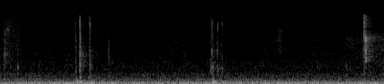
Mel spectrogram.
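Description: Typing on a keyboard at a Stratasys J750 3D printer's embedded computer, a few sparse, faint clicks spread across a steady machine hum, with no talk.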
